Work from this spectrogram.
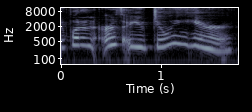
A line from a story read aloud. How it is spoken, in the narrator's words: cried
